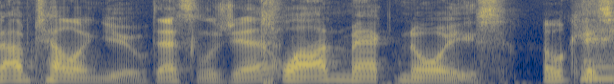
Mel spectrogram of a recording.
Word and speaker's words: Clonmacnoise: Almost every pronunciation in here, I tried to triple check through various pronunciation websites, and I'm telling you, That's legit? Clonmacnoise is how they said to say it. All right. Okay. Clonmacnoise.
